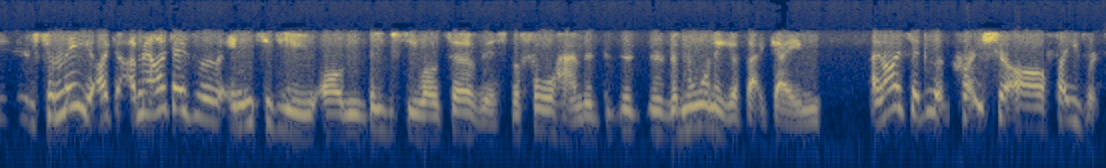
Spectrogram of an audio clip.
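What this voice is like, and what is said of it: English accent. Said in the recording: “as you can tell from my accent, I'm English ... I speak with an English accent”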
